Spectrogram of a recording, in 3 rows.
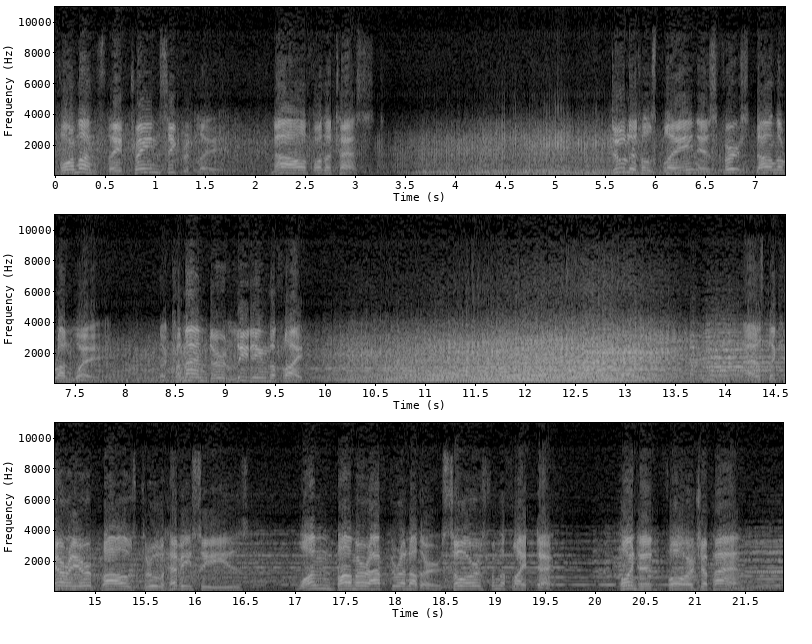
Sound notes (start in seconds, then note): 3.5 aircraft engine rumbling; 10.0 aircraft engines roaring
